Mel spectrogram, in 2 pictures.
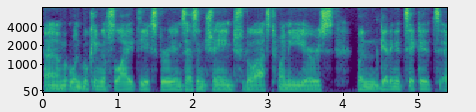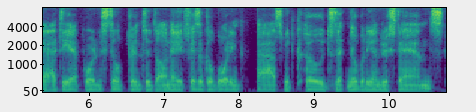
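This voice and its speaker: A man in his thirties from the Netherlands with a very low voice, talking as a founder in a podcast interview. He speaks in a measured way and pads his sentences with "uh" and "um". The sound is dry and close to the mic. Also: little pitch movement, warm tone, dry recording. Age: 30s. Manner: measured, frequent "uh" and "um" fillers. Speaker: startup founder guest.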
